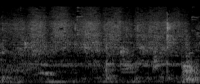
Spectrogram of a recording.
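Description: A hand smearing wet mud paste (leva) over the outside of an aluminium cooking pot, heard as a run of wet rubbing and scraping strokes. The mud coating goes on so that the fire's soot does not blacken the pot.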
